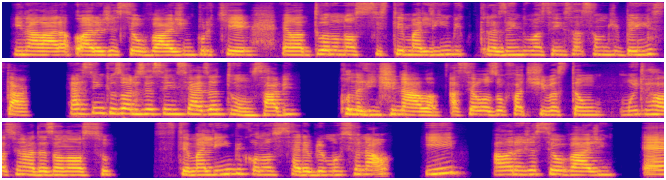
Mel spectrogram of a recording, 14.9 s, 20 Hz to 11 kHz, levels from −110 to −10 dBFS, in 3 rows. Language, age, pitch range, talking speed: Portuguese, 20-39, 225-260 Hz, 185 wpm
